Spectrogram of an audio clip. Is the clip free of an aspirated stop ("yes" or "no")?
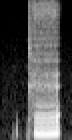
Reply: no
